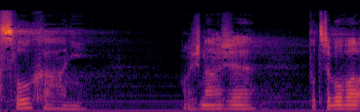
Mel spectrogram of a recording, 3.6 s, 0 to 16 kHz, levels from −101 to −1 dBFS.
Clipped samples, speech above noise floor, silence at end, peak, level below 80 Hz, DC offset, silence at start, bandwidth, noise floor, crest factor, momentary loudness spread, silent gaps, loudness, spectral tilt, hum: under 0.1%; 32 dB; 0 s; -18 dBFS; -74 dBFS; under 0.1%; 0 s; 11.5 kHz; -73 dBFS; 26 dB; 22 LU; none; -40 LUFS; -1 dB/octave; none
